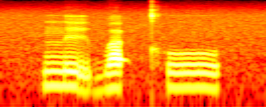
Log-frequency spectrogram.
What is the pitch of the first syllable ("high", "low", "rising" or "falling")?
falling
